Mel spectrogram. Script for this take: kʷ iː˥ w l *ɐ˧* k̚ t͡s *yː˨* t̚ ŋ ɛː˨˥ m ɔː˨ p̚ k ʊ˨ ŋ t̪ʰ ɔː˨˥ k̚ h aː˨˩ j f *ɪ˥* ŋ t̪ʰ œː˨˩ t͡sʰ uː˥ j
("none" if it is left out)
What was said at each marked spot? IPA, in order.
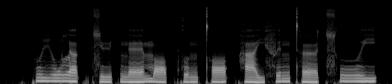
ɐ˧, yː˨, ɪ˥

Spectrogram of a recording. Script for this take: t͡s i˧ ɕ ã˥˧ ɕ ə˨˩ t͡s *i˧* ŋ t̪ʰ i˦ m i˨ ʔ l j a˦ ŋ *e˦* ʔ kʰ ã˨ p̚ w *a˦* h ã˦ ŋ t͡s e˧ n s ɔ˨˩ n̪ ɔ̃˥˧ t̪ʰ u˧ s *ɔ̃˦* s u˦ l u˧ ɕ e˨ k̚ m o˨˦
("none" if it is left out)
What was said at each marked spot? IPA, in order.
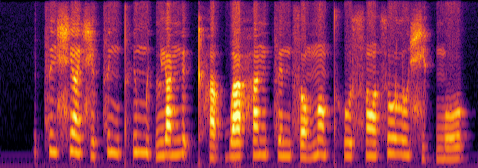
i˥˧, e˦, a˦, ɔ̃˧

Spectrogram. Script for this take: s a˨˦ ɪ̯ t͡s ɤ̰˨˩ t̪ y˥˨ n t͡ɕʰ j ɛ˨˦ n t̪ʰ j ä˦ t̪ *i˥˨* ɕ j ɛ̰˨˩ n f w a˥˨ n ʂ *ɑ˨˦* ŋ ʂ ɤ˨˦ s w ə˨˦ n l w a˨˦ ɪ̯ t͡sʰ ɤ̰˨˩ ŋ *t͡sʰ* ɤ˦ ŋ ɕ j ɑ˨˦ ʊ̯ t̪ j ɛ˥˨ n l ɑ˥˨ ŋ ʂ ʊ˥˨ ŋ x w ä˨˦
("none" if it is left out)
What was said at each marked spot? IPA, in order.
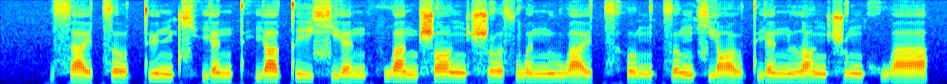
i˥˨, ɑ˥˨, t͡s

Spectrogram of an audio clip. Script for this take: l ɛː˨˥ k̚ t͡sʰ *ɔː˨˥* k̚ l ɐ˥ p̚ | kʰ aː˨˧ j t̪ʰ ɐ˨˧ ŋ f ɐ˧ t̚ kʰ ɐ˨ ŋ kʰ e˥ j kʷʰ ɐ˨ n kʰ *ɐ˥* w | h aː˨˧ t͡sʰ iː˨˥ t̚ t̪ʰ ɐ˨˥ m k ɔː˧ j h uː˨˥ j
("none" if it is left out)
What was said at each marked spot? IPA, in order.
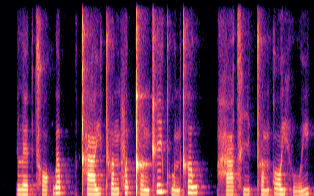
ɔː˨˥, ɐ˥

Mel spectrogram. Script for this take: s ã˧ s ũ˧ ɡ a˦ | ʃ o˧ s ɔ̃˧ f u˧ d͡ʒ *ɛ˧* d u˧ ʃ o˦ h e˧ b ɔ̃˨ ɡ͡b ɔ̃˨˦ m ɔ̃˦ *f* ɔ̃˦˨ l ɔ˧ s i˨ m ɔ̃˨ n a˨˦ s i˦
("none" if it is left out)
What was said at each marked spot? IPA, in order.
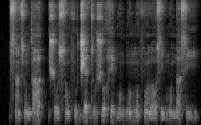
ɛ˧, f

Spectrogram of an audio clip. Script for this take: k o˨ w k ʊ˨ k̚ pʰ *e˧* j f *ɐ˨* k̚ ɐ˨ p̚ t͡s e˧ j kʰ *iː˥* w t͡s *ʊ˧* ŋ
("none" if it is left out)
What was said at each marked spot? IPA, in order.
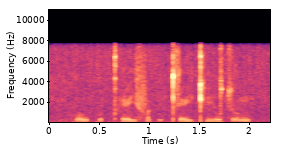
e˥, ɐ˨, iː˥, ʊ˨˧

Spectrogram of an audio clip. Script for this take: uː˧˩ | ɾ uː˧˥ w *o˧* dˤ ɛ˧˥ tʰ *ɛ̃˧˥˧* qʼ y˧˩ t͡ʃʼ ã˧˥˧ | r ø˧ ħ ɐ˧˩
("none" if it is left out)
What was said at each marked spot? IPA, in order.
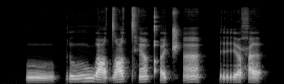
o˧˩, ɛ̃˧˥˧

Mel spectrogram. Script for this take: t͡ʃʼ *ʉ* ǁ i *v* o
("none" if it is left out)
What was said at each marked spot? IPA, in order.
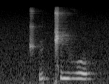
ʉ, v

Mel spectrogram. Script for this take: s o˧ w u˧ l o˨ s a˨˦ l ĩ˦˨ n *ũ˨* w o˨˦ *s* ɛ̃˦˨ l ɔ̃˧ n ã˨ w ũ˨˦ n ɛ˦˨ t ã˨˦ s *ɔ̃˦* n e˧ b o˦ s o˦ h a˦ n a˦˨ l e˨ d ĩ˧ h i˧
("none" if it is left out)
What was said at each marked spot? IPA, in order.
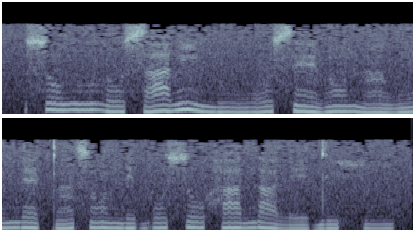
u˨, s, ɔ̃˦

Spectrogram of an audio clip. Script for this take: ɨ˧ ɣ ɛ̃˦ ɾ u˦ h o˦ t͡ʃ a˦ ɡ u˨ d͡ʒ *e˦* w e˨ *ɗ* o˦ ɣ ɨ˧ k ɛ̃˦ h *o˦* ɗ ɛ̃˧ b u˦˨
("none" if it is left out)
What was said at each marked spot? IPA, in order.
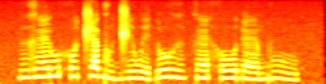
e˧, ɗ, o˦

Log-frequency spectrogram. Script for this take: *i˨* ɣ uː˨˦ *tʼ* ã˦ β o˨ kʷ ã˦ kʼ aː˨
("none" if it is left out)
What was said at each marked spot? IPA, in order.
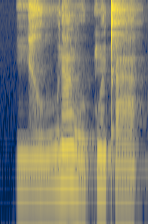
i˨, ɾ

